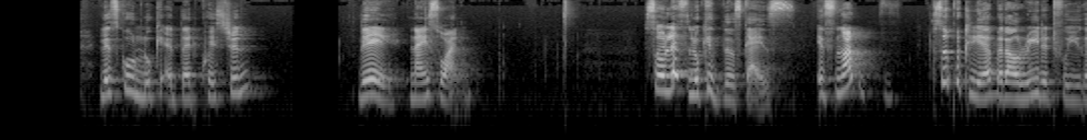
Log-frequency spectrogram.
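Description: A young woman speaks calmly and clearly into a microphone.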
